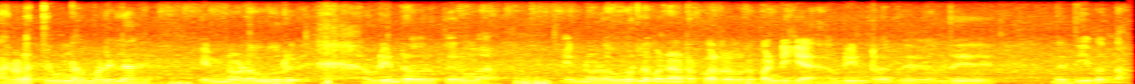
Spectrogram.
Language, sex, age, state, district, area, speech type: Tamil, male, 18-30, Tamil Nadu, Tiruvannamalai, urban, spontaneous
